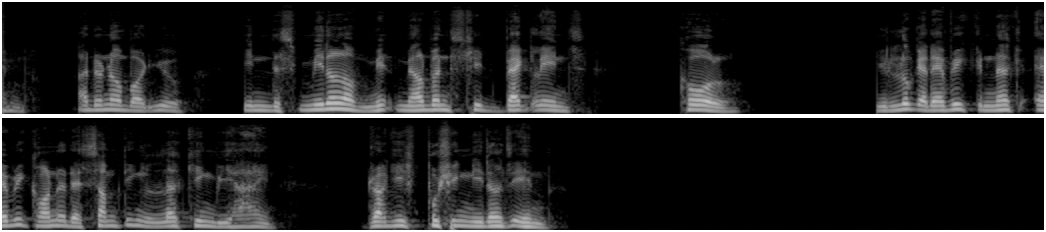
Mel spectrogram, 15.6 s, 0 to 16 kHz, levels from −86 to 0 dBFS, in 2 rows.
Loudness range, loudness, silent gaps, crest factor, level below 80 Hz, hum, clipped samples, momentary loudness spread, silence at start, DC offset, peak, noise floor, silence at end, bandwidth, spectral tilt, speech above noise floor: 3 LU; -32 LUFS; none; 22 dB; -66 dBFS; none; under 0.1%; 12 LU; 0 s; under 0.1%; -12 dBFS; under -90 dBFS; 3.75 s; 13 kHz; -7 dB/octave; over 59 dB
